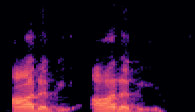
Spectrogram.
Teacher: this double T here becomes a flap T which sounds like a D sound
